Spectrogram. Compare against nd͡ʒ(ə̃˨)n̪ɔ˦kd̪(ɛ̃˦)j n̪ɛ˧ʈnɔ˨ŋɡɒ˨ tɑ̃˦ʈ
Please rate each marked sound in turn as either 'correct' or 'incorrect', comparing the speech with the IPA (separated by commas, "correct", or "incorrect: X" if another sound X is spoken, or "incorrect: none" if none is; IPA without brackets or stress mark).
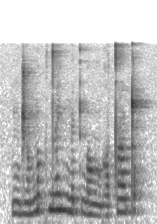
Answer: incorrect: ɔ̃˨, correct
